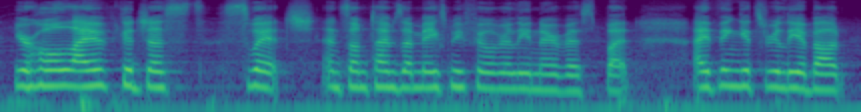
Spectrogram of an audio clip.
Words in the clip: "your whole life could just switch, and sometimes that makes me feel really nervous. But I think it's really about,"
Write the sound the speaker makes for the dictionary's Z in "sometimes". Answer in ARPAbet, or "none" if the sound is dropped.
Z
